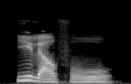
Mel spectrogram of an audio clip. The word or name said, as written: 医疗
